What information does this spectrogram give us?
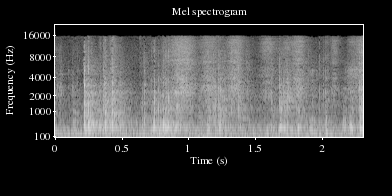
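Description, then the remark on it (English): Someone crunches a crispy sweet: a quick run of sharp, crackly bites and brittle snaps in an irregular rhythm, moderately loud, with no talking. “I'm just going to crunch it quickly before we get on to the next one.”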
